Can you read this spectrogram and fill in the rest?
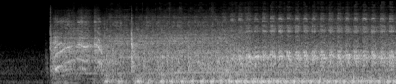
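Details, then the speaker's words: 2015 Polaris Sportsman 570 EFI, left outside for years with a reported blown motor, on its first start after a fuel pump prime: a quick crank, then it fires and settles to a steady, quiet single-cylinder idle. It is loud only because the intake is off, with no check-engine light. "time this motor sounds absolutely quiet now it's loud because of that intake not on there"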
